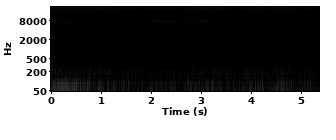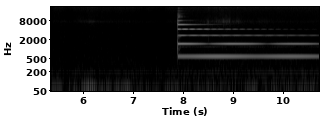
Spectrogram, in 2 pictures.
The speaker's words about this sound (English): And when I rang the bell, just checking where your mind was, what was going on, were you sitting here doing nothing, or was the mind maybe busy thinking?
